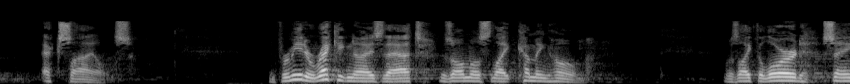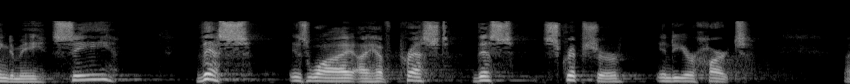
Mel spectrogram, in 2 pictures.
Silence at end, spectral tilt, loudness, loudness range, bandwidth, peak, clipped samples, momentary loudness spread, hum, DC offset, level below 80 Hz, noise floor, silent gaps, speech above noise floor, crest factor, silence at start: 0 s; -4 dB/octave; -21 LUFS; 5 LU; 8 kHz; -2 dBFS; under 0.1%; 13 LU; none; under 0.1%; -64 dBFS; -68 dBFS; none; 47 dB; 20 dB; 0.4 s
